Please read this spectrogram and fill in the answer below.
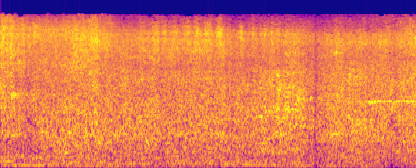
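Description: City street traffic noise: a steady wash of road vehicles with a low engine hum underneath.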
